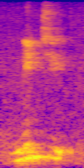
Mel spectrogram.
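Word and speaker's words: Nietzsche: इसका प्रोनाउंसिएशन कैसा होता है? नीची.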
